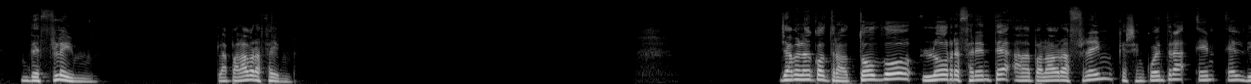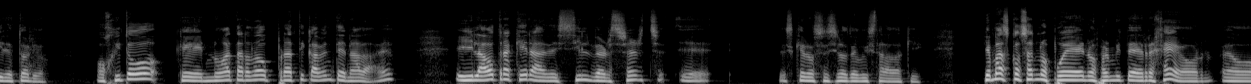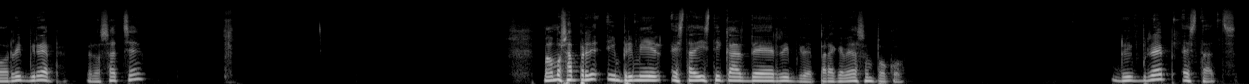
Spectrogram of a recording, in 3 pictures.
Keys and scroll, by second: 0.0-2.7 typing, 19.8 typing, 23.2-24.5 typing, 26.0 typing, 26.2 Return, 31.3 ctrl+p, 34.5 typing, 34.8 ctrl+p, 36.1-37.5 typing.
